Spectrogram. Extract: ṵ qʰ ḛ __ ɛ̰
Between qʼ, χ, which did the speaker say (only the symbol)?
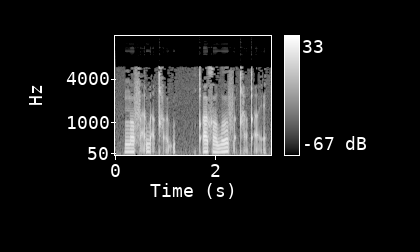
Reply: qʼ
